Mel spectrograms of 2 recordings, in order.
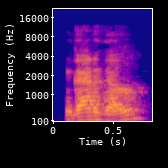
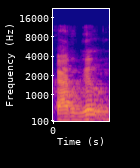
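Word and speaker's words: gargle: হ্যাঁ, গার্গল, গার্গল, গার্গিল না বলে গার্গল, কুলি করা।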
